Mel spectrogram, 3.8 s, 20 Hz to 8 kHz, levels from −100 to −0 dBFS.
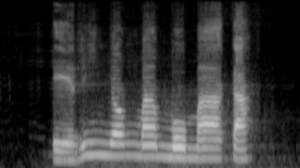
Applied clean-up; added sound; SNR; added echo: neural separator model SepFormer DNS4.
